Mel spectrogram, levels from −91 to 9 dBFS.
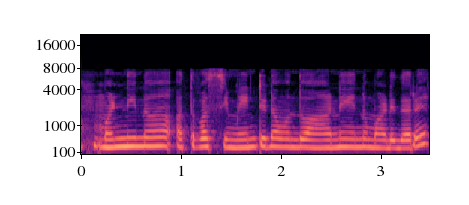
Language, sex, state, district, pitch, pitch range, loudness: Kannada, female, Karnataka, Belgaum, 240 Hz, 230-250 Hz, -21 LUFS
